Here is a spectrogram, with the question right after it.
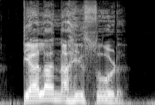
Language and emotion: Marathi, neutral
